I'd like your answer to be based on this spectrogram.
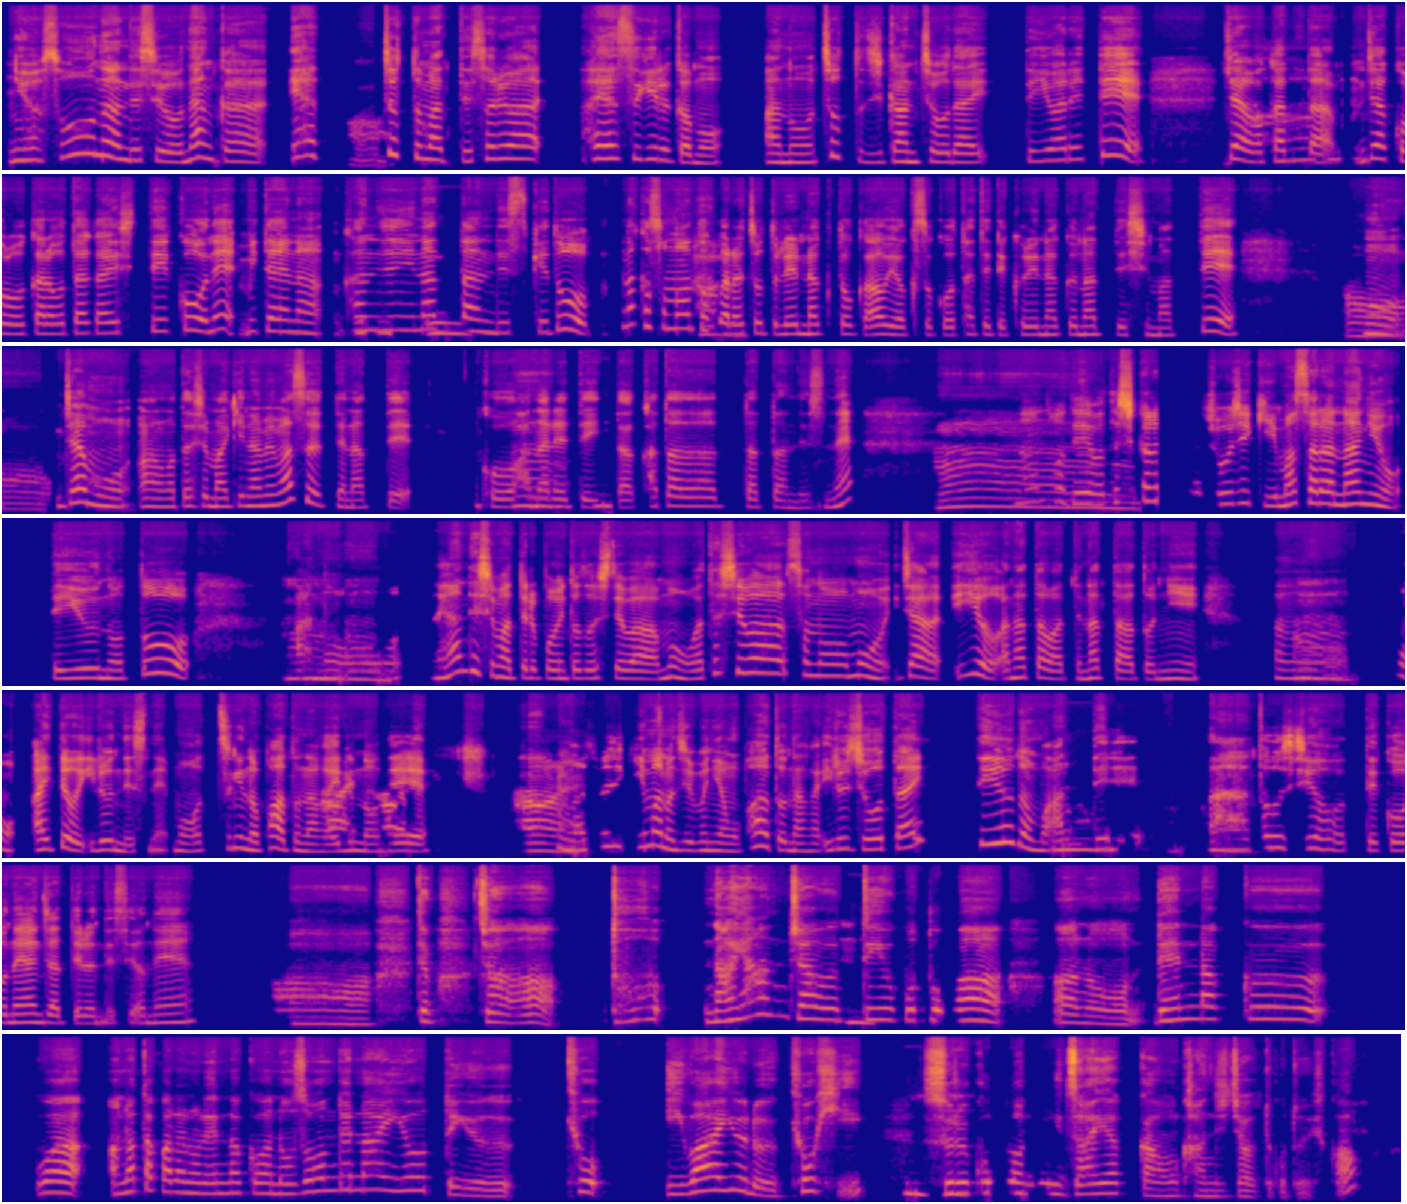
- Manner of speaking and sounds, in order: none
- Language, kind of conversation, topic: Japanese, advice, 相手からの連絡を無視すべきか迷っている
- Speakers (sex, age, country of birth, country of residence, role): female, 25-29, Japan, Japan, user; female, 45-49, Japan, United States, advisor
